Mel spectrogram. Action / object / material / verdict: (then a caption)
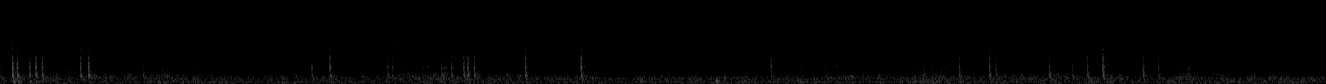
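scrape / cardboard box scraped with a wooden pick / cardboard / none. The tip of a wooden toothpick or skewer traces and scratches along the printed graphics of a hollow Oreo Mini cardboard box held in one hand. Very quiet, soft scratchy strokes and small dry ticks scatter over a low, dull rumbling background, with brief brighter scraping bursts.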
